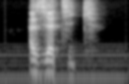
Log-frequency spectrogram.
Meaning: plural of asiatique
- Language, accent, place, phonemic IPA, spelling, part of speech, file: French, France, Lyon, /a.zja.tik/, asiatiques, adjective, LL-Q150 (fra)-asiatiques.wav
